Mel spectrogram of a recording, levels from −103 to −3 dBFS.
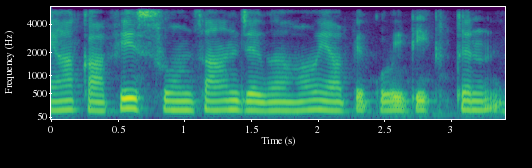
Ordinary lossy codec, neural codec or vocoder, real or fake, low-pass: none; codec, 16 kHz, 2 kbps, FunCodec, trained on LibriTTS, 25 frames a second; fake; 5.4 kHz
